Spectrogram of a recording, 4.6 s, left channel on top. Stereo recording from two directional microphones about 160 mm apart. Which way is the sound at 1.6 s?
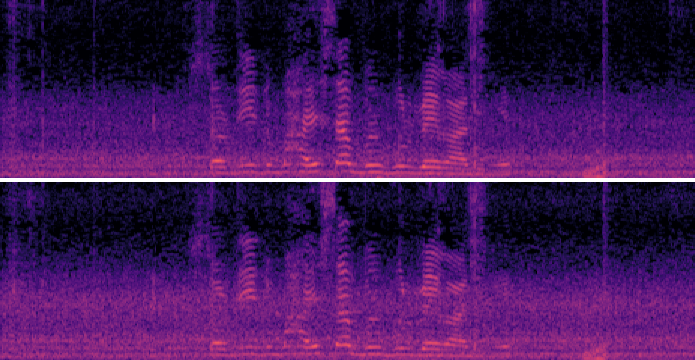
30° left (ahead or behind).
